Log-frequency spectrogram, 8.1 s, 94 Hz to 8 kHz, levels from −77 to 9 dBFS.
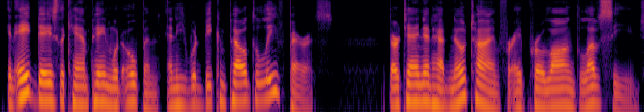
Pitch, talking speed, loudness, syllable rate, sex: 125 Hz, 180 wpm, -20 LUFS, 4.9 syllables/s, male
